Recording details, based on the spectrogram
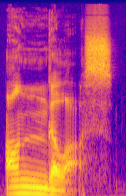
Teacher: When you have the gamma doubled, it becomes an NG sound in English.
